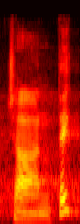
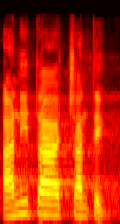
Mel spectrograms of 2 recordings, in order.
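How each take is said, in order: First: "Cantik" drawn out with emphasis; emphatic intonation. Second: Said in the usual way. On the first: Shown as a demonstration. Speaker B echoes speaker A to agree, emphatic drawn-out "Cantik". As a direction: stretch "Cantik" as an emphatic reply. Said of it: "Intonasi menekankan".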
